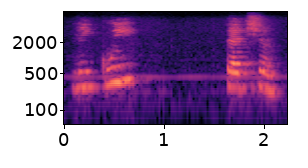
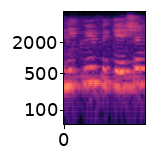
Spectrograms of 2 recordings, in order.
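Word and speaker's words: liquefaction: दूसरा मेथड है हमारे पास लिक्विफेक्शन। कुछ लोग इसे लिक्विफिकेशन भी कहते हैं, जबकि ये होता है लिक्विफेक्शन है, इसकी सही प्रोनाउंसिएशन ये है।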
